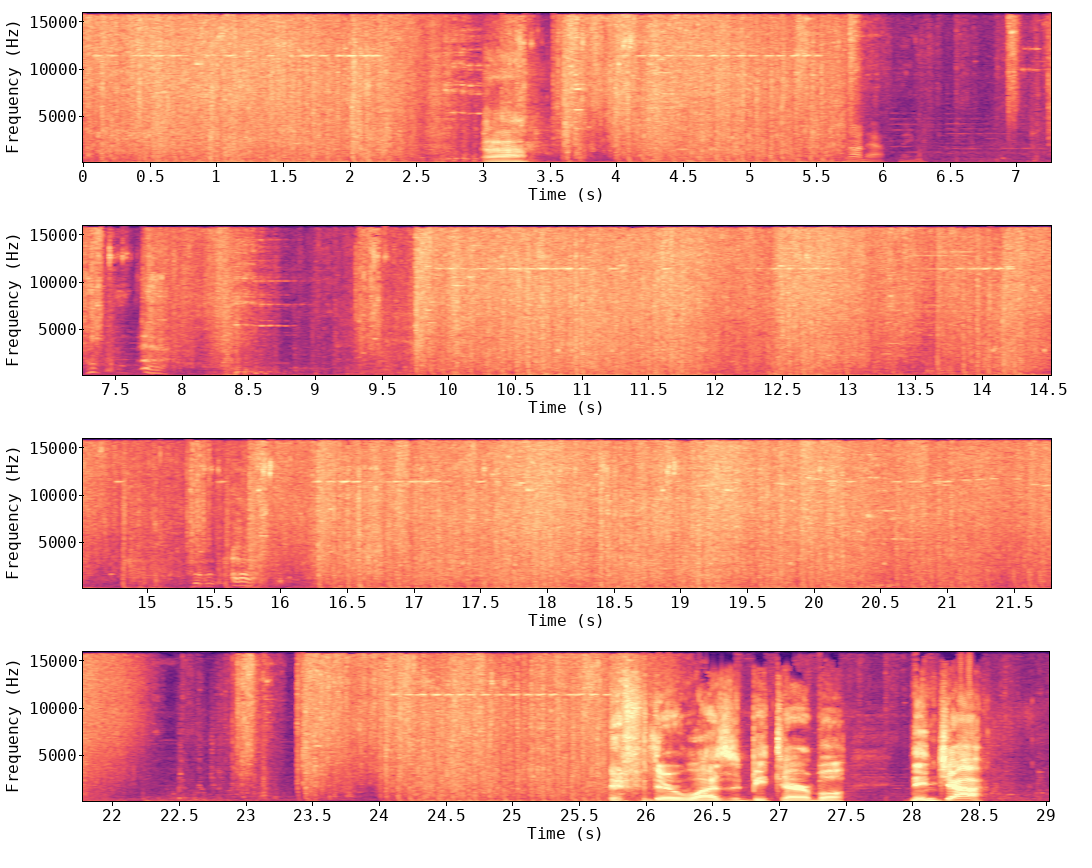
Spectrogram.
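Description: Magic blasts and crackling effects of a video game burst and rumble.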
